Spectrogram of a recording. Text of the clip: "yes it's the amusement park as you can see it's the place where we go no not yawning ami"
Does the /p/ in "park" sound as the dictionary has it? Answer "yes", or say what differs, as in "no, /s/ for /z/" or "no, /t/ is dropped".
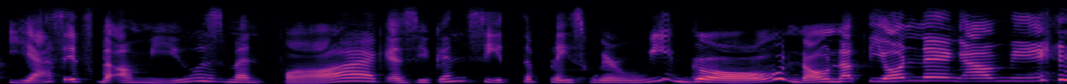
no, /f/ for /p/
